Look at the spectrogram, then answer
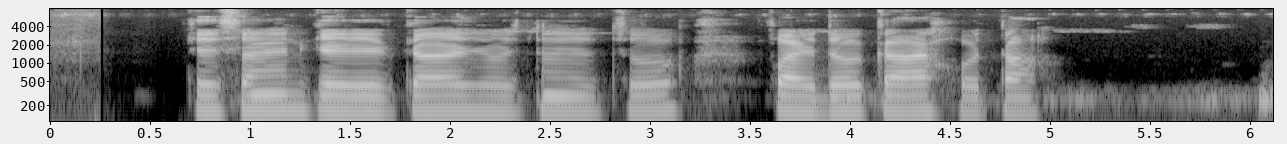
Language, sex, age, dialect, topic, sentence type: Marathi, male, 25-30, Southern Konkan, agriculture, question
